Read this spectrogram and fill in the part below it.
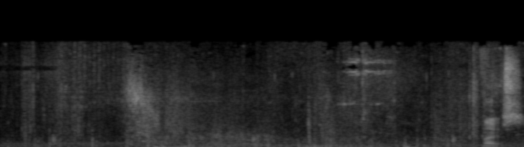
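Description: Footsteps patter as a game character runs.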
